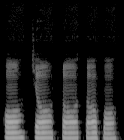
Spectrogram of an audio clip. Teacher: এই বর্ণগুলি উচ্চারণের সময় শ্বাসবায়ু বেশি জোরে বাহির হয় না, তাই এগুলিকে বলা হয় অল্প প্রাণ বর্ণ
